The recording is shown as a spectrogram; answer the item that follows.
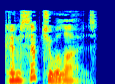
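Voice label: "conceptualise", British English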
